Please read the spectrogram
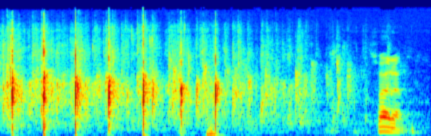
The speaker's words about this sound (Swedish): Han tolkar till engelska och fick hoppa in på kort varsel, och han är en hjälte. En applåd.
